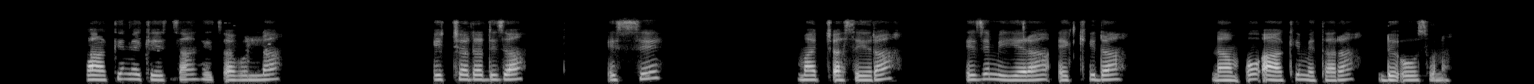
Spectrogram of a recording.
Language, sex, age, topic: Gamo, female, 18-24, government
